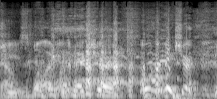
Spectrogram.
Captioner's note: laughing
